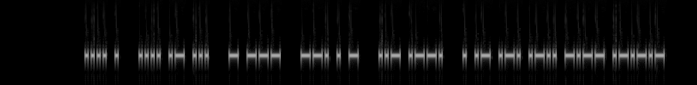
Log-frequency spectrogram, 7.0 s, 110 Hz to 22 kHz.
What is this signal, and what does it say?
Morse code, heard as a keyed tone, about 40 wpm, 700 Hz. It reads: HE HAS TO GET UP EARLY.
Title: Sentences from Top 1000 Words - Review Part 2 - 40wpm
